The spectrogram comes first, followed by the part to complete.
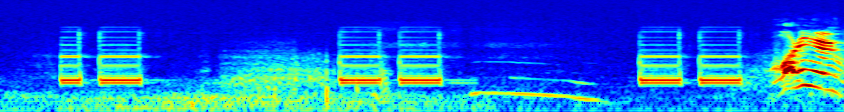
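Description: Telephone ringback tone in the British double-ring pattern: three "ring-ring" pairs about three seconds apart, the line ringing at the far end while the caller waits for an answer.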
